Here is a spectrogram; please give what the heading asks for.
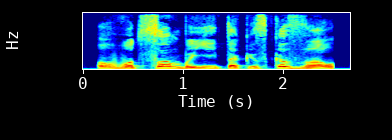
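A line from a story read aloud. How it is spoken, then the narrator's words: Sullen grumble. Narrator (Russian): угрюмо буркнул жрец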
